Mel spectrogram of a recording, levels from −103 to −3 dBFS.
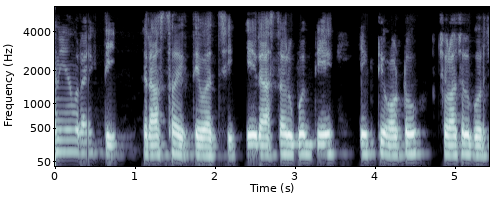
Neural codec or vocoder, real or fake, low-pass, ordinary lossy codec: none; real; 5.4 kHz; none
